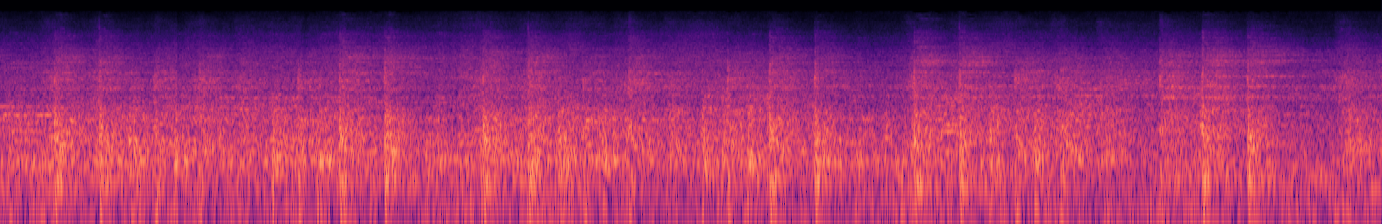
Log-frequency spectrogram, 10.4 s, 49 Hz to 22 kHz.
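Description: JR East 209-series MUE-Train electric multiple unit rolling past the platform, its wheels clacking over the rail joints in repeated pairs of clacks over a steady rolling rumble. Near the end the last car goes by and the noise eases a little.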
